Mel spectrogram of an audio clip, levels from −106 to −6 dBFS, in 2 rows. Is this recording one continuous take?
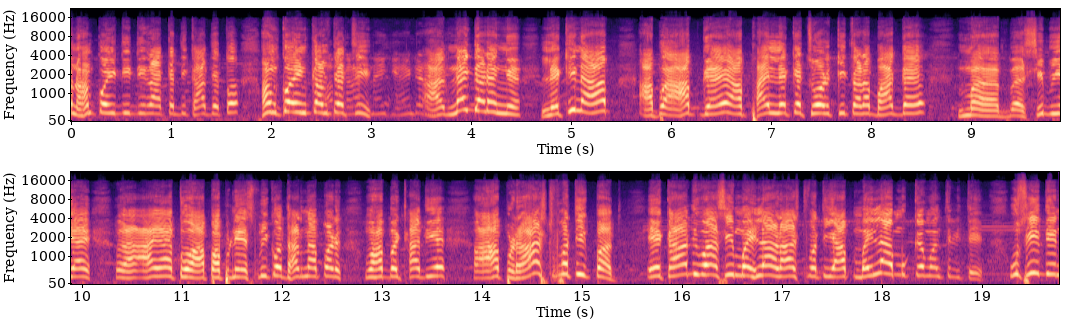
yes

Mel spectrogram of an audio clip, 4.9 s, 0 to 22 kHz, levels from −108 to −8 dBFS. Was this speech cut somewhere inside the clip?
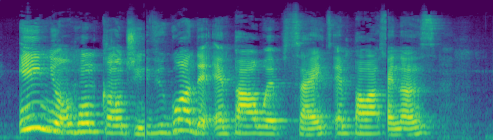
yes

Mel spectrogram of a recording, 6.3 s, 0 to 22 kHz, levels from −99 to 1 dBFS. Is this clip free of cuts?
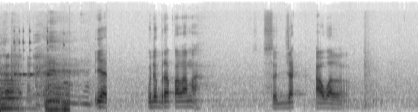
no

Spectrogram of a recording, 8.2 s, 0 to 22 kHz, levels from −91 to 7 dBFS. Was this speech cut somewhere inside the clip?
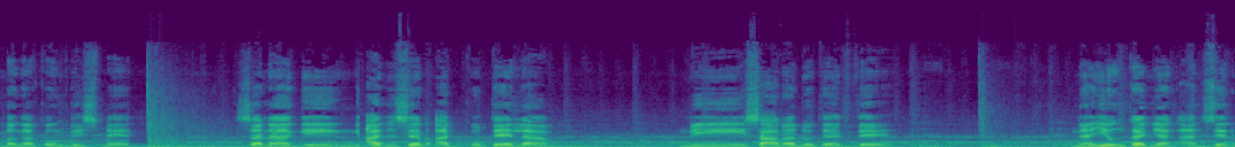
no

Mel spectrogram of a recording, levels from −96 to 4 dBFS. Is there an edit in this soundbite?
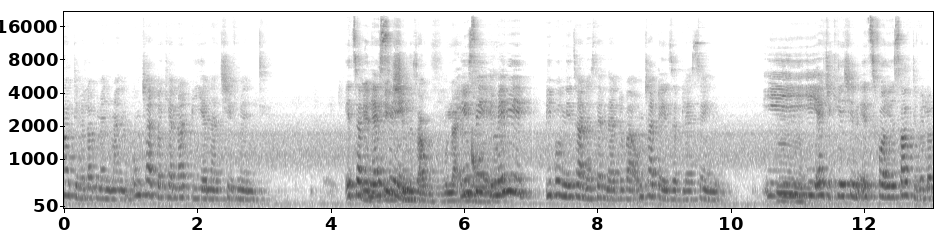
no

